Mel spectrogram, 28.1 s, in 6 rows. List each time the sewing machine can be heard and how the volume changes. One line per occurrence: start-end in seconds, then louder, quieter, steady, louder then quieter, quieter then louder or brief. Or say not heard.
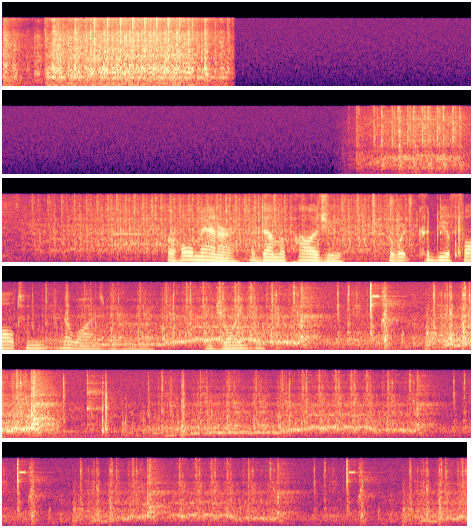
0.0-2.3 brief
8.1-28.0 louder then quieter.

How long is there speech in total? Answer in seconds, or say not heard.
6 s.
